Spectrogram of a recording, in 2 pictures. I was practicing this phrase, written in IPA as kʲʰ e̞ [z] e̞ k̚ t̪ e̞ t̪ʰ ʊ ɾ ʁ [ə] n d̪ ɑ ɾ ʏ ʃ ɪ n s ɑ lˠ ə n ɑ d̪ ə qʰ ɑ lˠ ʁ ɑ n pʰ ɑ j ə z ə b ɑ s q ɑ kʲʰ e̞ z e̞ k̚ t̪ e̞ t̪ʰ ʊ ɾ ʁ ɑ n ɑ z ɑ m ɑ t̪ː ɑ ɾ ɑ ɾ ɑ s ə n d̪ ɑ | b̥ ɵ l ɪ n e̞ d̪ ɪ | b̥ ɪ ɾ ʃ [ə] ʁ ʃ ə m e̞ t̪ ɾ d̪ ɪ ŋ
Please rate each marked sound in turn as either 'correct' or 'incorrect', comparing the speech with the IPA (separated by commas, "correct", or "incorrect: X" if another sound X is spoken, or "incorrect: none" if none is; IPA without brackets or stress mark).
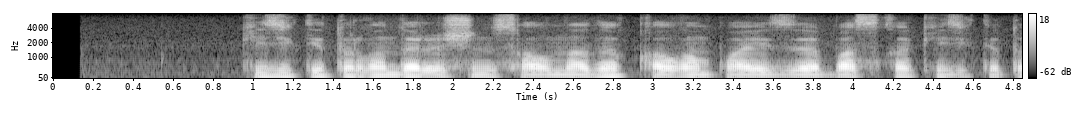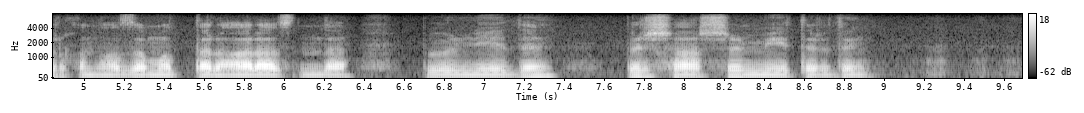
correct, incorrect: ɑ, incorrect: ɑ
